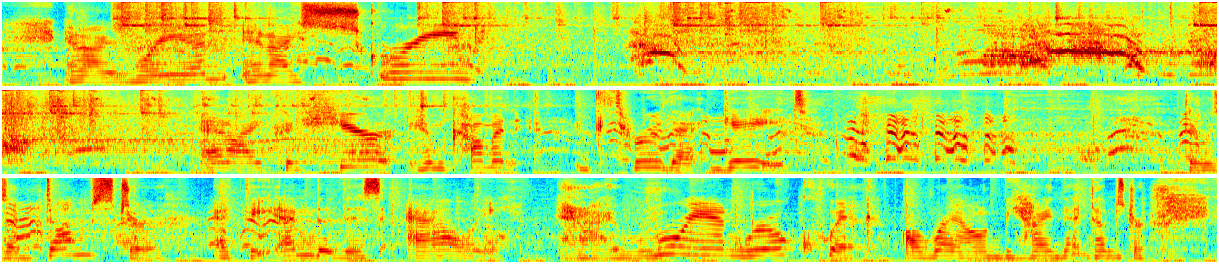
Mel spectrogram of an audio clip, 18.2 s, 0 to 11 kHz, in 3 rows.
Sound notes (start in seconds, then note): 2.2 clinking; 3.2 screaming; 10.0 crying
